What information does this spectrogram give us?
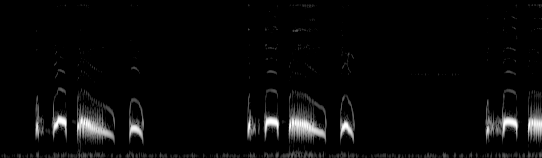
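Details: Spotted dove used to lure wild doves, cooing in steady phrases roughly every three seconds: quick note, flat coo, lengthy falling buzzy coo, and a short rounded coo, over a silent background.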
